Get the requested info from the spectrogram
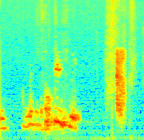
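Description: A woman's voice murmuring briefly in a low pitch, then a short breathy rustle near the end.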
